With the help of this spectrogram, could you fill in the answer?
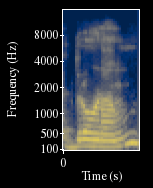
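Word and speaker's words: द्रोणं: And you did pronounce it correct here, droṇaṁ, but I didn't see anybody else do it properly. Droṇaṁ. It is not N, it is ana.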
